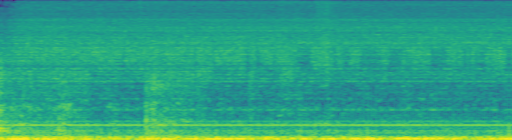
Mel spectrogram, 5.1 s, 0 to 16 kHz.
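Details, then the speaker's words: Restored vintage 1970s Selmer Treble & Bass 50SV valve guitar amp, after moving the preamp cap-can ground to a star ground, idling on the bench: very quiet, only a faint transformer hum that comes and goes with bench vibration. "I mean, there is a slight transformer hum you can hear, and with it being on the bench as well, because I've moved it about, the chassis about a bit, and that comes and goes because of course the vibration is going through the bench."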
